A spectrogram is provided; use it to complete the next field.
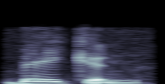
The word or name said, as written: bacon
